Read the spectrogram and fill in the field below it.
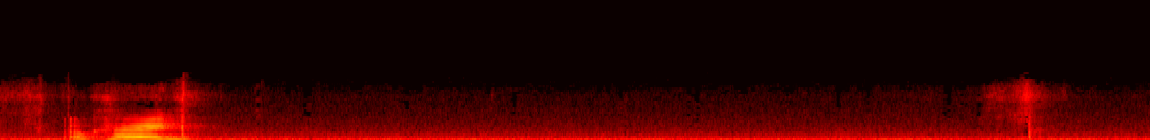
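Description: Playing cards rustle softly as a deck is handled.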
